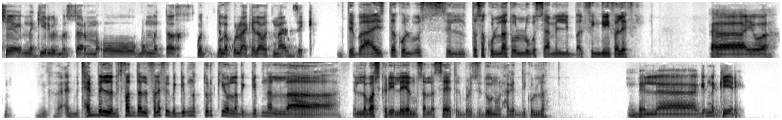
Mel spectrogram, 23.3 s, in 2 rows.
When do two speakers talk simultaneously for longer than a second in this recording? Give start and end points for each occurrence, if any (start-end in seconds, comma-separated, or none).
none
